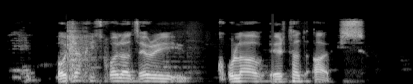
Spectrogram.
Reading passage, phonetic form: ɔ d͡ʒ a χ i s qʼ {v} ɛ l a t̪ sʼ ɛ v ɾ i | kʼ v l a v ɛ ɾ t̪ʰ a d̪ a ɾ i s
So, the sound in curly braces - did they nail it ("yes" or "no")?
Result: no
